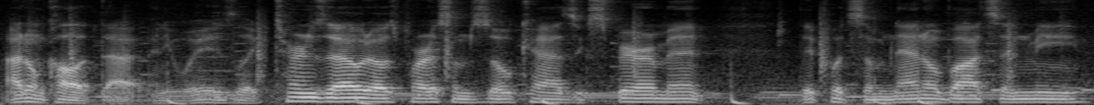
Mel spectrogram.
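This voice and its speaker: A man's voice: deep voice, moderate pace, music in the background. A man playing an easygoing, empathetic, slightly awkward young helpline counselor in a casual audio drama. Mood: reflective. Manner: casual, hesitant, slangy. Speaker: helpline host.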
